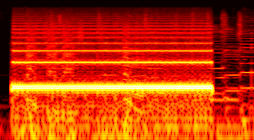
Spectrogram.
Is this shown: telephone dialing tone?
yes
